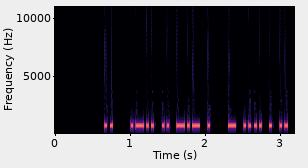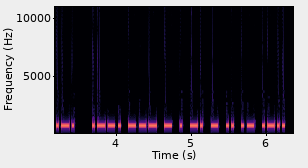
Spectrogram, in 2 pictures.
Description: Morse code, heard as a keyed tone, about 34 wpm, 700 Hz. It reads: I LIKE THEIR POTENTIAL
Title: Sentences from Top 1000 Words - Review Part 4 - 35wpm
